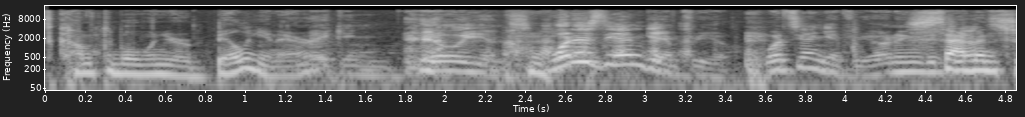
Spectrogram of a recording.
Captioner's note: pat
